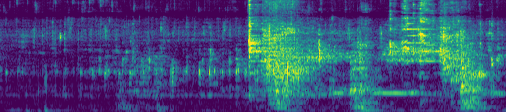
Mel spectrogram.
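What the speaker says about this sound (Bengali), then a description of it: "মশলাটা ধুয়ে এবার জলটা এর মধ্যে দিয়ে দেওয়া হবে।" Water is poured into a bowl to rinse clinging spice mix into a loitta fish bhorta preparation, starting about halfway through as a steady, close splashing gush after a quieter stretch of faint drips.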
